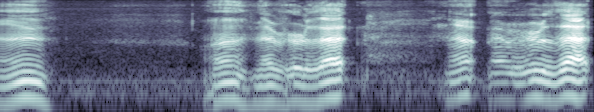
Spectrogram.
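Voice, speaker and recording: A man puts on a gruff character voice at medium pitch. His intonation is fairly even, and the pace is moderate. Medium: actual play. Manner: gruff, matter-of-fact.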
